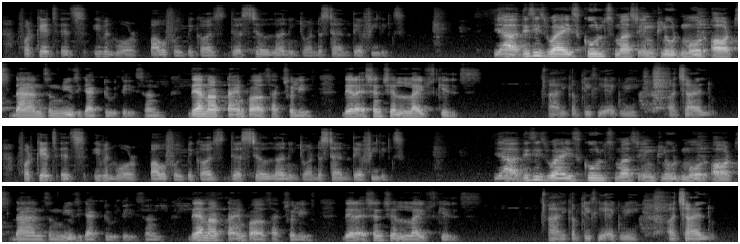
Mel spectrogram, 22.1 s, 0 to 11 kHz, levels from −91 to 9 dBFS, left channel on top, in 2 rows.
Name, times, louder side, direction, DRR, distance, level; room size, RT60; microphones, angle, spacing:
voice 1, 0.0-6.0 19.1-21.7, right 3 dB, 25° right, 0.4 m, -35 dB
voice 2, 7.4-13.4 13.8-15.7 16.1-18.1 20.8-21.1, left 5 dB, 65° left, 0.4 m, -26 dB
2.9 x 2.1 x 2.2 m
head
